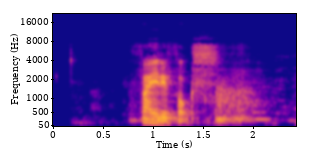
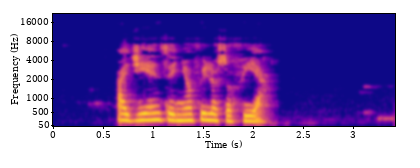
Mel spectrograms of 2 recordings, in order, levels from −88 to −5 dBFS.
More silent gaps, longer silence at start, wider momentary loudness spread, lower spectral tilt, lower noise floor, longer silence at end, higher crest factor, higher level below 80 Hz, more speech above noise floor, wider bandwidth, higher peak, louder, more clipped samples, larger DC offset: neither; about the same, 0.75 s vs 0.65 s; first, 19 LU vs 6 LU; about the same, -4.5 dB/octave vs -5.5 dB/octave; second, -64 dBFS vs -68 dBFS; second, 0.25 s vs 1.3 s; first, 22 dB vs 14 dB; second, -70 dBFS vs -60 dBFS; second, 43 dB vs 55 dB; first, 9.4 kHz vs 7.6 kHz; about the same, -2 dBFS vs -2 dBFS; second, -20 LUFS vs -14 LUFS; neither; neither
